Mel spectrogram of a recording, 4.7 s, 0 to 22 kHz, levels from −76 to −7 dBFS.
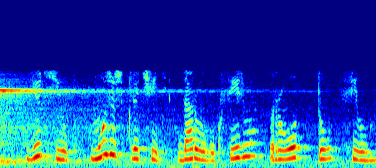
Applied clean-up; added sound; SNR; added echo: none; Piano; 10 dB; none.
